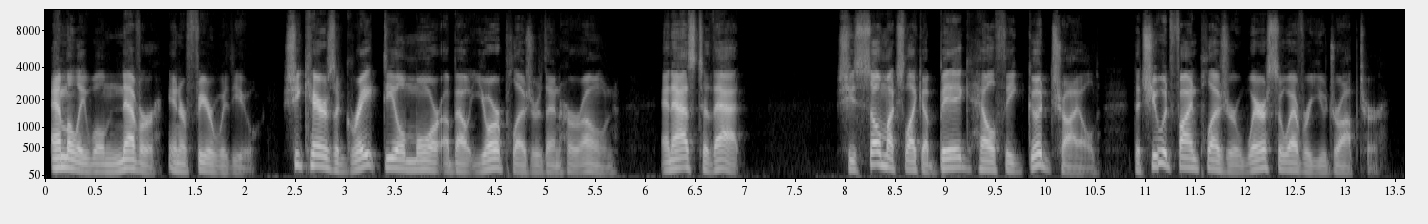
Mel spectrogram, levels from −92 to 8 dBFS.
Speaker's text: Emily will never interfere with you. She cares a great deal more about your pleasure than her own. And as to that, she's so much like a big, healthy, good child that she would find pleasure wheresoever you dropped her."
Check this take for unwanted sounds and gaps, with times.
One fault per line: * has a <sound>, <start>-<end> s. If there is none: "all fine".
all fine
